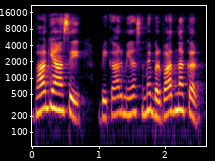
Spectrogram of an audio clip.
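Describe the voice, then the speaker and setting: A woman's voice: a little high, moderate pace, close to an everyday voice. A woman voicing an irritable male shopkeeper in a children's storybook reading, shooing away a customer. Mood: dismissive. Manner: dismissive, then pleading.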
